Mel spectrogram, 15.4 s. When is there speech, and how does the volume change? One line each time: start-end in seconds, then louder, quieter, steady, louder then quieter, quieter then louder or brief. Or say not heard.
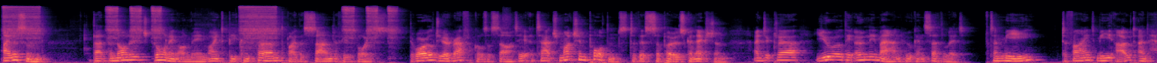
0.0-15.3 steady.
